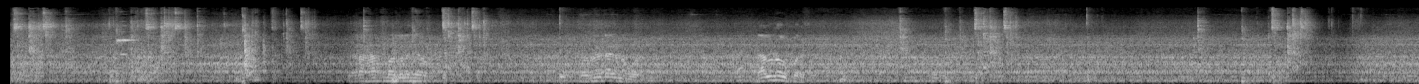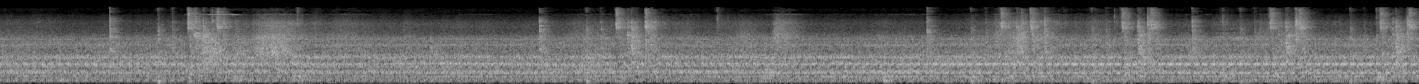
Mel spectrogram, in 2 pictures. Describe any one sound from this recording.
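Metal parts clack and click as a man handles a press.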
